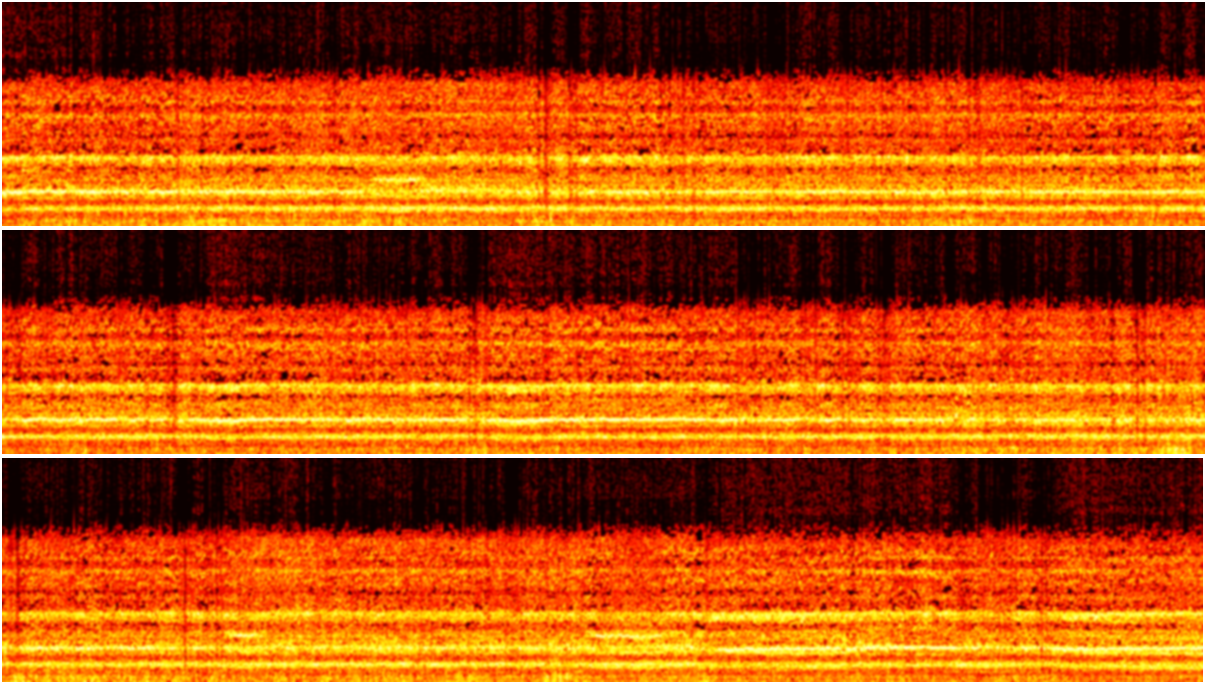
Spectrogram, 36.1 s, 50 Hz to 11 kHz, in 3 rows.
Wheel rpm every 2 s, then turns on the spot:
230, 230, 230, 230, 230, 230, 230, 230, 230, 230, 230, 230, 230, 230, 230, 220, 220, 220.
none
